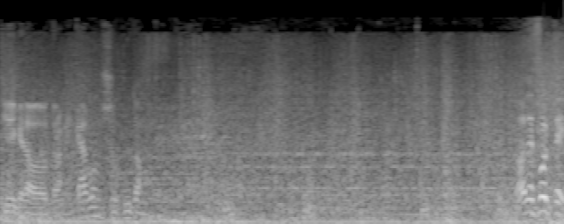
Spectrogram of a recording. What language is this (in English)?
Spanish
